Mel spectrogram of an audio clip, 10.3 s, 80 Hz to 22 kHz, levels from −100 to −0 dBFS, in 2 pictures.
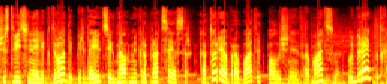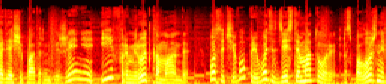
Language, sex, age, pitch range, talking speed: Russian, female, 20-39, 165-235 Hz, 140 wpm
